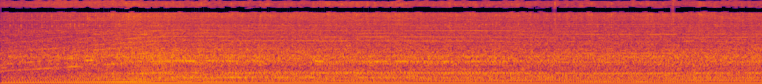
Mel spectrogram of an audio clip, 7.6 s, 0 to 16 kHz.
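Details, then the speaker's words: 1955 Farmall Cub tractor at wide-open throttle up a driveway after a transmission oil change: steady, even engine drone with faint hydraulic whine; the earlier torque-tube vibration is gone, though a slight howl remains in first gear. "and now there's nothing it just sounds normal I hear the Hydraulics a little bit like you typically would with a farm haul but I don't hear that vibration"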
